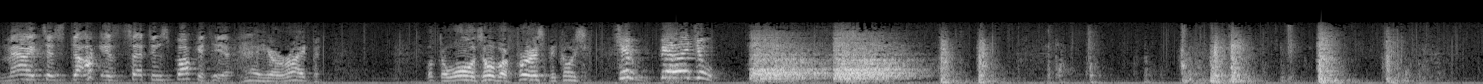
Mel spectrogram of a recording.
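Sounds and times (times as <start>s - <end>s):
speech: 0.2s - 3.4s, 4.2s - 8.2s
body tumbling down a flight of stairs, radio drama effect: 8.4s - 14.4s.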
